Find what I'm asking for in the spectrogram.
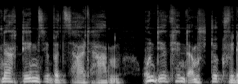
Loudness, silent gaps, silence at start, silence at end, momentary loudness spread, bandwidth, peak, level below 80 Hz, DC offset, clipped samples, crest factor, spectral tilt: -22 LUFS; none; 0 s; 0 s; 5 LU; 16.5 kHz; -6 dBFS; -38 dBFS; under 0.1%; under 0.1%; 16 dB; -6 dB/octave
